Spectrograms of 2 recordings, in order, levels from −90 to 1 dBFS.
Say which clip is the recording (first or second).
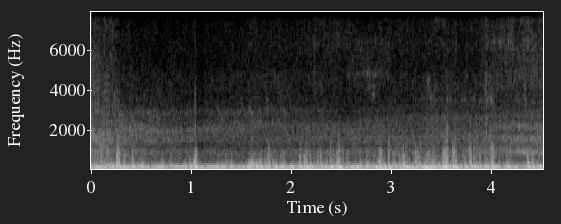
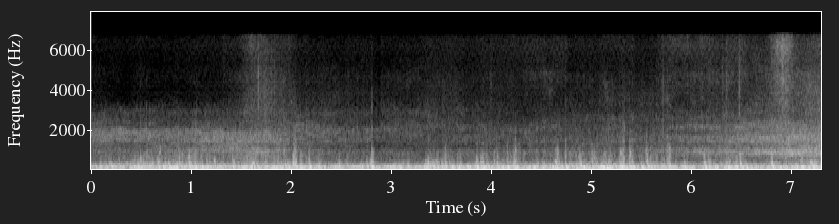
first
